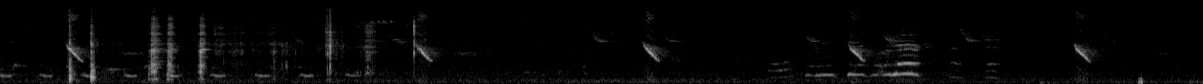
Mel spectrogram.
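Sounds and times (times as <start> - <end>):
birds calling with sliding notes: 0.0 - 7.0, 8.0 - 11.2.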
